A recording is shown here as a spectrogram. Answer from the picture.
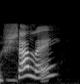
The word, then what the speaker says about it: chalet: But words like ballet, gourmet or chalet, ballet, gourmet or chalet, you don't pronounce them at all. So it's just an A sound, like holiday, but in writing it's ET, and you don't pronounce the T there. So some words with S-T-E-N, like listen, we're doing listening exercises, you're listening to a podcast, you're not listening to a podcast.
